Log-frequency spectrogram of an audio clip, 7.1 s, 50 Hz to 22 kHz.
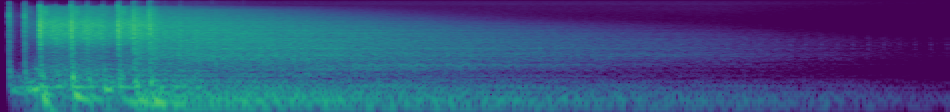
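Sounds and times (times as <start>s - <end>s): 
big drum fills: 0.1s - 5.3s.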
